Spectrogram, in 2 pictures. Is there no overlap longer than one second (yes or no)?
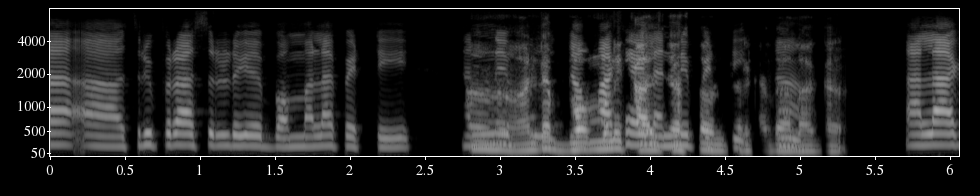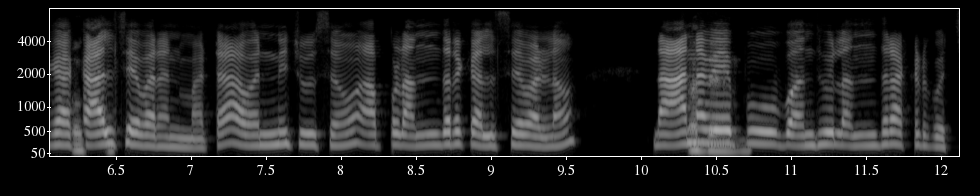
no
